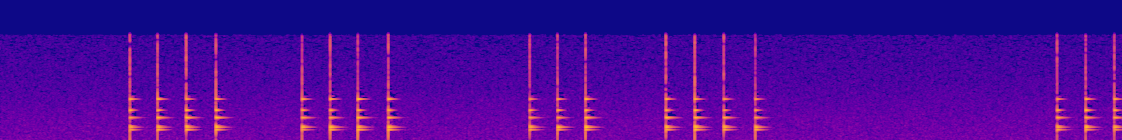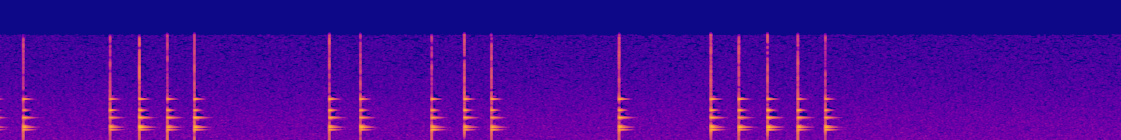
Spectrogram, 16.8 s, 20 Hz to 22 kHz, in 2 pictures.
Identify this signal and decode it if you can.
Tap code, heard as taps on glass, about 5 knocks a second. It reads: TO THE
